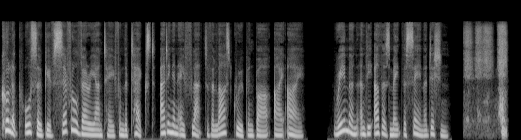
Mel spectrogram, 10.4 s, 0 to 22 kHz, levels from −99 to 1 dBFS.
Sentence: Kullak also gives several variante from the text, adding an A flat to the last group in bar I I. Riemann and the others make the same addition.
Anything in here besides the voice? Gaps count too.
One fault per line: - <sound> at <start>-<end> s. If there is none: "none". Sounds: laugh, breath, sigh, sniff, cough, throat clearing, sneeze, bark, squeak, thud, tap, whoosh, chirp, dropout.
- sniff at 9.2-10.2 s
